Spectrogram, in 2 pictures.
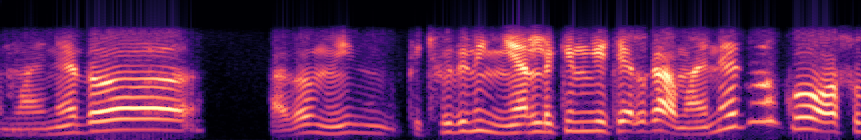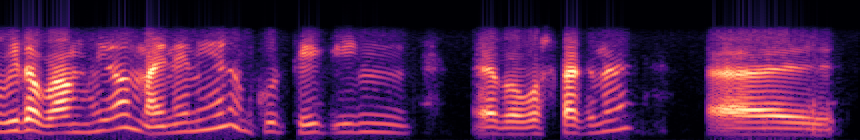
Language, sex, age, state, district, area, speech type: Santali, male, 30-45, West Bengal, Birbhum, rural, conversation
